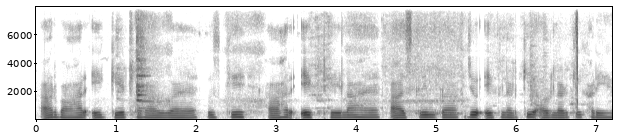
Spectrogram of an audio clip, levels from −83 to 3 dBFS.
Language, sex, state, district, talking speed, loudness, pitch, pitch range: Hindi, male, West Bengal, Purulia, 160 wpm, -28 LUFS, 160 Hz, 150-165 Hz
